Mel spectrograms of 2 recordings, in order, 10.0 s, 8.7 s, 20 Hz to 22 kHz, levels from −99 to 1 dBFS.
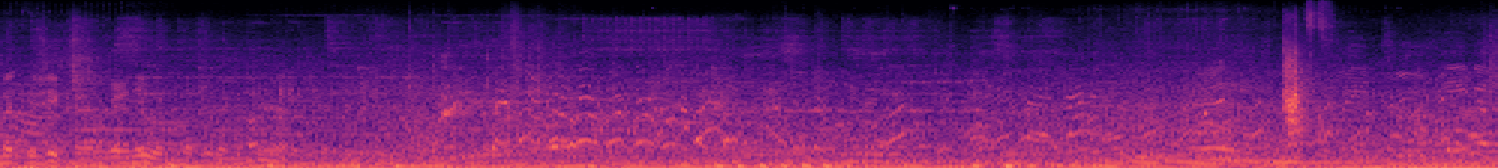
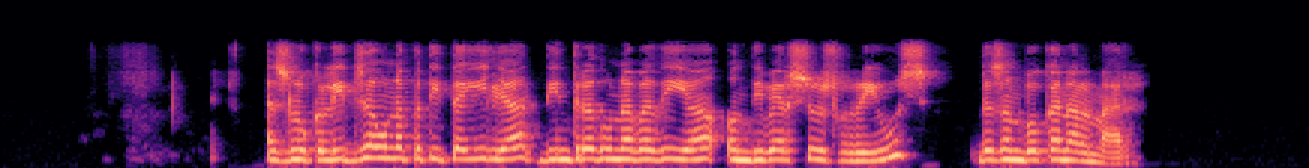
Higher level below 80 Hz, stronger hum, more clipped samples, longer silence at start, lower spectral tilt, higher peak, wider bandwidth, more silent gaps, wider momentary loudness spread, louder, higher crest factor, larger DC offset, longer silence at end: first, -36 dBFS vs -56 dBFS; neither; neither; second, 0 s vs 1.8 s; first, -6.5 dB/octave vs -5 dB/octave; second, -12 dBFS vs -2 dBFS; first, 18 kHz vs 8 kHz; neither; about the same, 4 LU vs 6 LU; second, -35 LUFS vs -14 LUFS; first, 20 dB vs 14 dB; neither; second, 0 s vs 1.15 s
